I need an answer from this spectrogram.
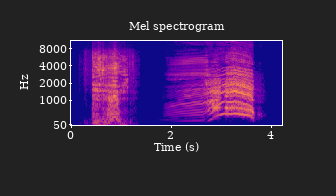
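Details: Nervous bull calling: a short rough, noisy grunt-like blast, then after a pause a long harmonic bellow that swells and rises in pitch before cutting off, loud and clear with no other sounds.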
